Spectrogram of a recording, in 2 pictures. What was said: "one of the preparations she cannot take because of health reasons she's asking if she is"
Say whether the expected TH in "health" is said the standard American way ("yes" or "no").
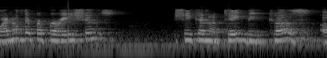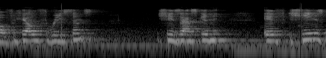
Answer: yes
